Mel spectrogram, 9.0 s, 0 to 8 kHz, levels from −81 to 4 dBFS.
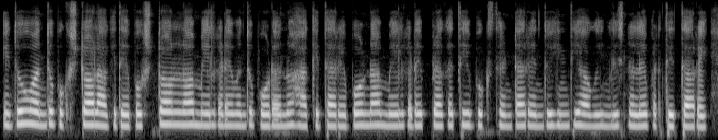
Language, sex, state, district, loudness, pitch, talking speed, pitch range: Kannada, female, Karnataka, Bidar, -17 LUFS, 215 Hz, 135 wpm, 210-225 Hz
